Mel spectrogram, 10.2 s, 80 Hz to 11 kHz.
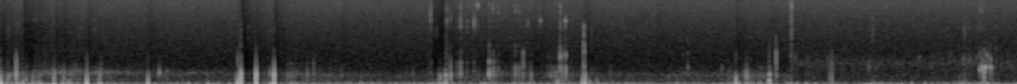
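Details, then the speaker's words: Bowel sounds (borborygmi) from an adult woman's abdomen during abdominal pain on menstruation day 2: low rumbling and gurgling with frequent brief pops, typical active bowel sounds. ""こっちもお腹がゴロゴロ鳴っている！"。"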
